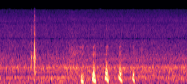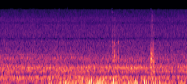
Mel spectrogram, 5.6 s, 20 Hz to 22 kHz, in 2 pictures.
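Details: Houbara bustard (Chlamydotis undulata) in March 2014 at Ezuz-Nizzana, Israel: a quick run of five deep, short, downward-sliding notes in under a second, over a steady low hum with a few sharp clicks.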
